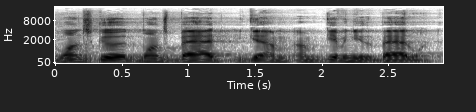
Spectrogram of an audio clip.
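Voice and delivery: usual speaking voice

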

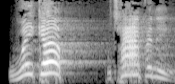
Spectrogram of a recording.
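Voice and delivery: loud, high shout from the pulpit; explosive preacher's wake-up call; yelled warning. Acted. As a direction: yell it to jolt the sleepers awake. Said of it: "yelled at you louder".

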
